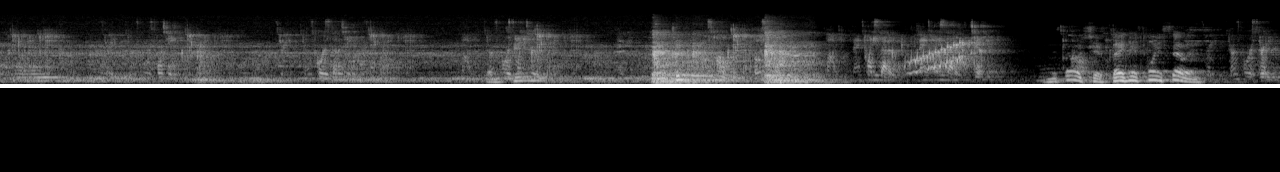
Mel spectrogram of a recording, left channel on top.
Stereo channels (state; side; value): silent; right; digital silence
